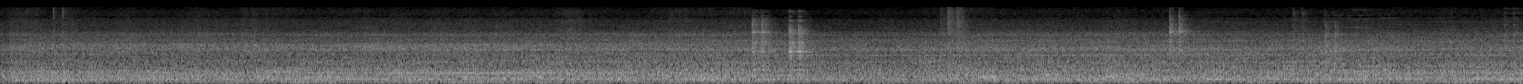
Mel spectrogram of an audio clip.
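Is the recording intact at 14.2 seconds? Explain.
No. Channel delay (doubling) runs through the whole clip, so it is present at 14.2 seconds too. One channel arrives about 92.9 ms late, which fits a 4096-sample buffer, and the two channels are then summed to mono. Because that lag is far too long to blur into a comb-filter colouring, the late copy stands apart as a distinct doubling, a slap echo at the same level trailing every sound.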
